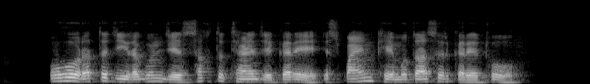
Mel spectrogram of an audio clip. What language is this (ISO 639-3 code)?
snd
